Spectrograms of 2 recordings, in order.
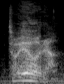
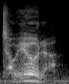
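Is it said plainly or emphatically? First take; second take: emphatically; plainly. First: It is said with strong, forceful emphasis. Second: It is said plainly, without extra force.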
